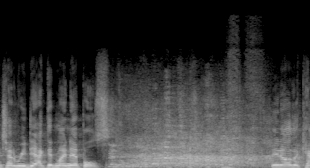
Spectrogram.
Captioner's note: laughter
